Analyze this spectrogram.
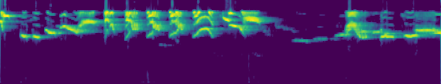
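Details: Oriental magpie-robin song used as training material for other magpie-robins: rapid varied phrases of whistles, chatters and sharp notes tumbling for over two seconds, a brief pause, then further whistled and sliding notes over low background hum.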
